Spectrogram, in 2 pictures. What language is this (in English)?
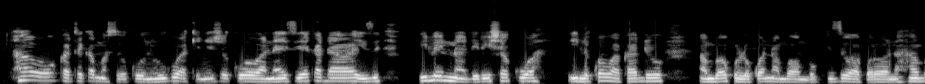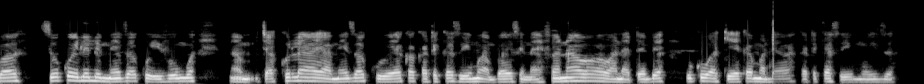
Swahili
